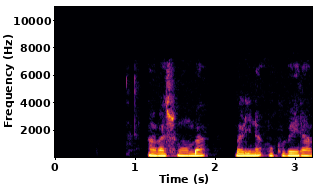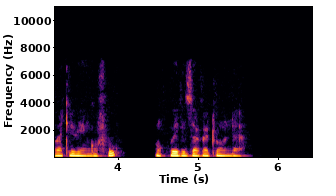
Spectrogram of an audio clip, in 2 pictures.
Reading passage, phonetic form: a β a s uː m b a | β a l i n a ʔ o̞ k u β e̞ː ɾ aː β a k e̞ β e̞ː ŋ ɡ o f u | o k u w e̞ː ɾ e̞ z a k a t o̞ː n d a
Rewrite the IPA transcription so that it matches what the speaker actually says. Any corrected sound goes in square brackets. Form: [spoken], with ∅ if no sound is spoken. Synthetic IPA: a β a s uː m b a | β a l i n a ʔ o̞ k u β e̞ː ɾ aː β a [t] e̞ β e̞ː ŋ ɡ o f u | o k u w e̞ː ɾ e̞ z a k a t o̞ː n d a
